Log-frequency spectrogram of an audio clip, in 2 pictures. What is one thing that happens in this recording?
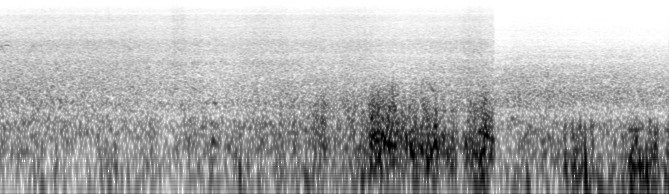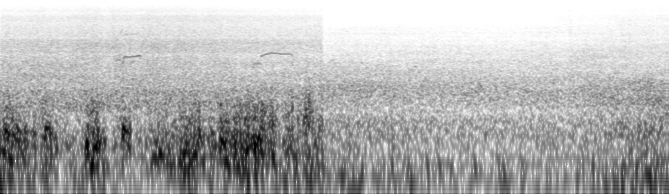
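Waves wash and break on a shore.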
